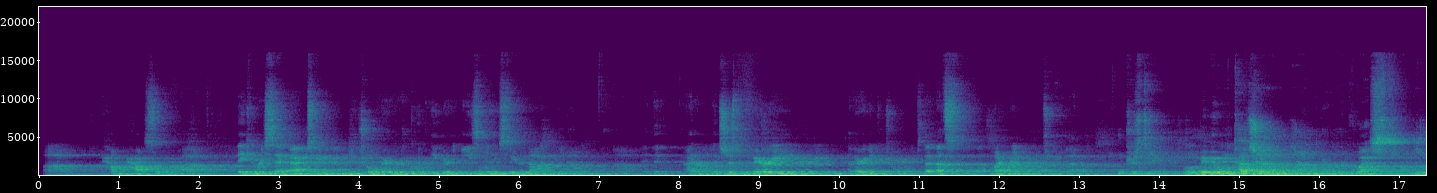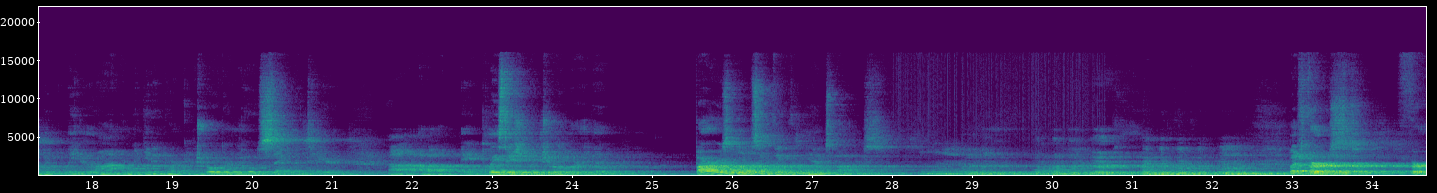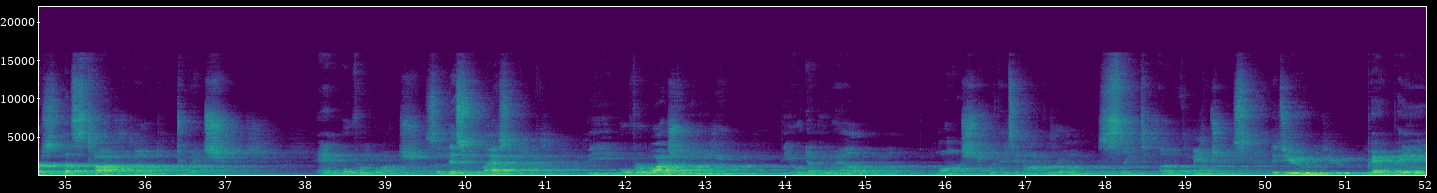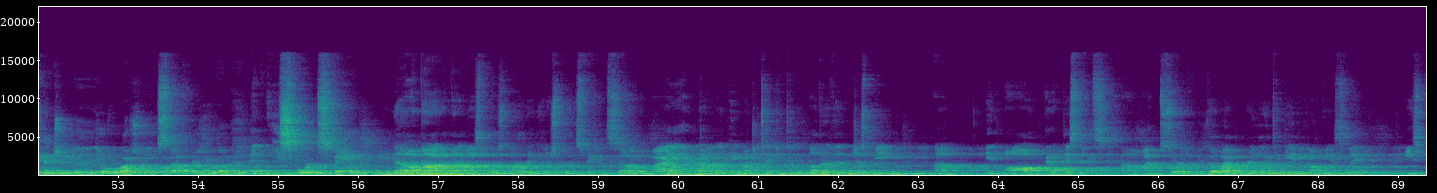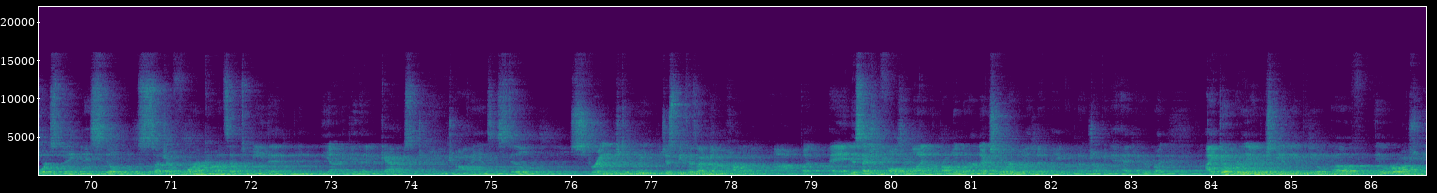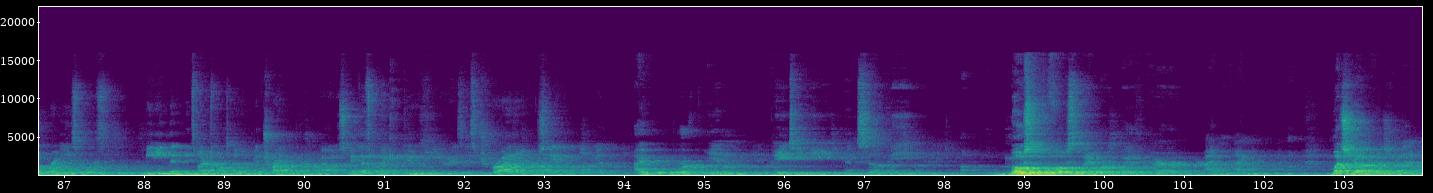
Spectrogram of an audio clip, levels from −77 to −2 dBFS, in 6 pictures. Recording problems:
room echo; strong; dies away in 3 s
off-mic speech; far
echo of what is said; noticeable; throughout; 510 ms later, 15 dB below the speech
crackling; faint; from 28 to 31 s; 30 dB below the speech

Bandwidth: 16 kHz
